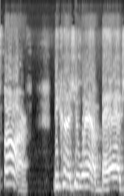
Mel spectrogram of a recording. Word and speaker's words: Farve: went in the military i pronounced my name fave i didn't even want anybody know my name was far because you wear a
